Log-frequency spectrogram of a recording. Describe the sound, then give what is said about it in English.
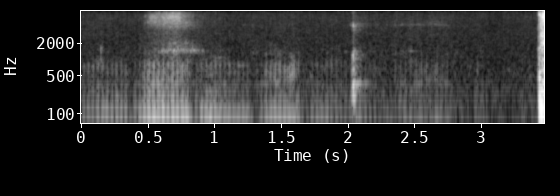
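A cat purring right next to the microphone, a low, soft rumble in several breath-long cycles, followed by a sharp click and a sudden loud burst of noise at the very end. “Oh, the cat's right next to the microphone.”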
